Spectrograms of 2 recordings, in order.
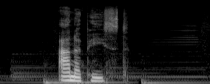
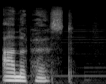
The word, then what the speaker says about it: anapest: Here's the 2 variants, guys. Here are 2 variants. A unit of sound in poetry consisting of 2 weak or short syllables followed by 1 strong one. What does it mean? Anapest. Anapest. This one is American. Anapest. Anapest. Anapest. Anapest. Anapest. Okay. I think they do not know how to pronounce it right. So it can be Anapest and Anapest.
